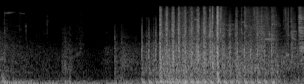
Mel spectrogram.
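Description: Video game gunfire rattles off in a rapid, dense burst of shots that starts after a quieter stretch and keeps going to the end.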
